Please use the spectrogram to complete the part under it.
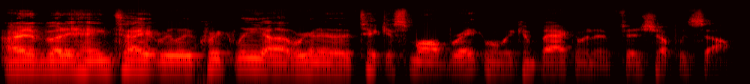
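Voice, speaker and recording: An American man hosting a casual live-stream interview show, rambling with many fillers and sudden swings in loudness. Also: medium pitch, little pitch movement, racing. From United States. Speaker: show host.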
